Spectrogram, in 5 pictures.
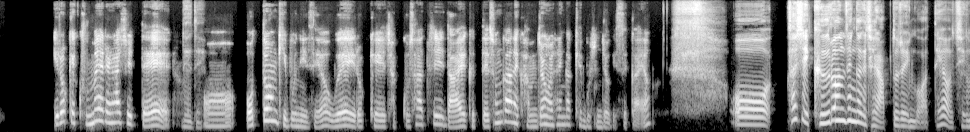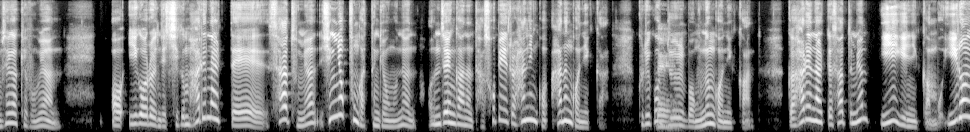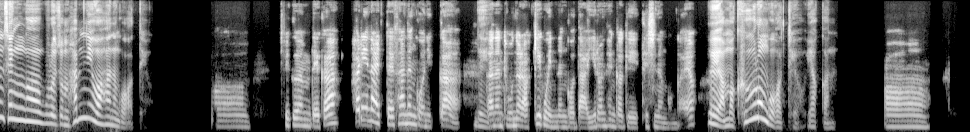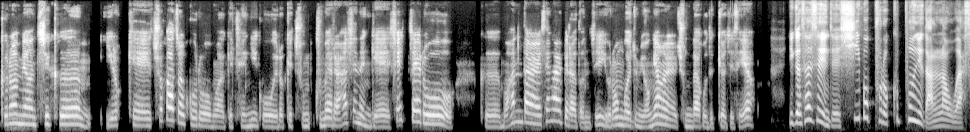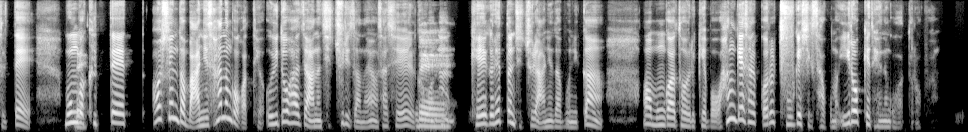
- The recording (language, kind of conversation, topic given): Korean, advice, 세일 때문에 필요 없는 물건까지 사게 되는 습관을 어떻게 고칠 수 있을까요?
- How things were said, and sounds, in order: other background noise; tapping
